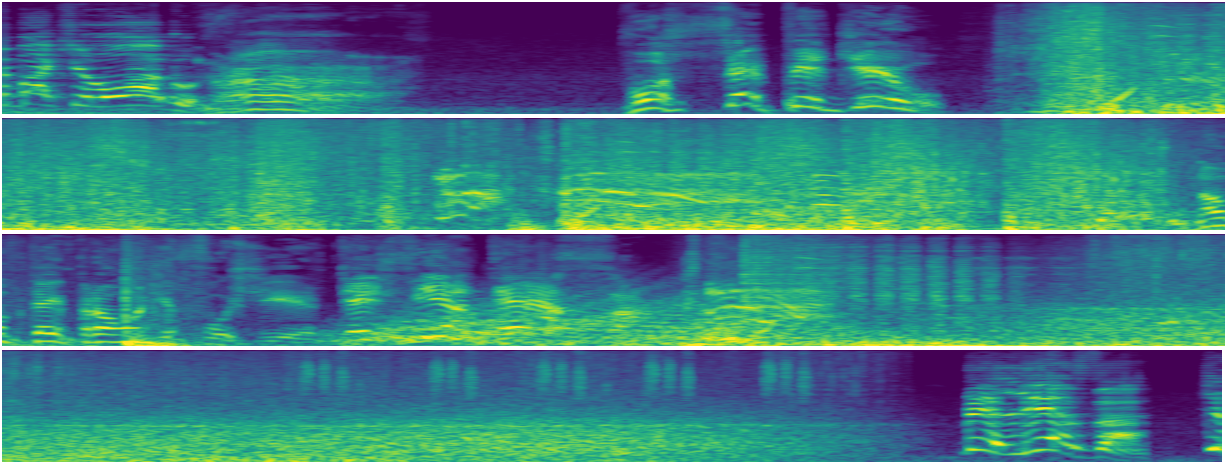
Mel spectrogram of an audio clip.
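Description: A large creature growls through clenched teeth.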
